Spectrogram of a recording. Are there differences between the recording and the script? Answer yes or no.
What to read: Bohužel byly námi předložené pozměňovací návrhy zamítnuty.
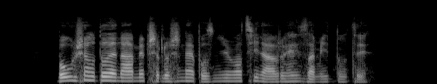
no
